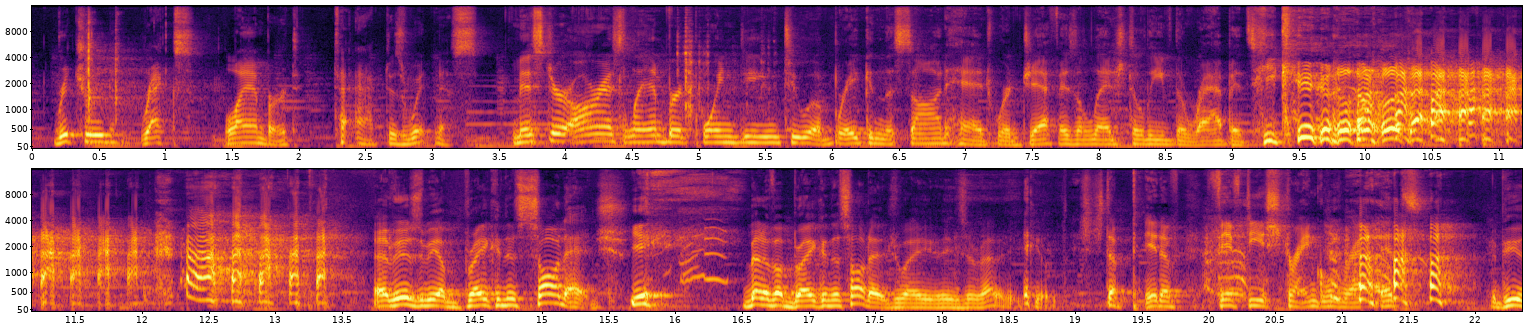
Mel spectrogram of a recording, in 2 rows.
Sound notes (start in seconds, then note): 9.4 both laughing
